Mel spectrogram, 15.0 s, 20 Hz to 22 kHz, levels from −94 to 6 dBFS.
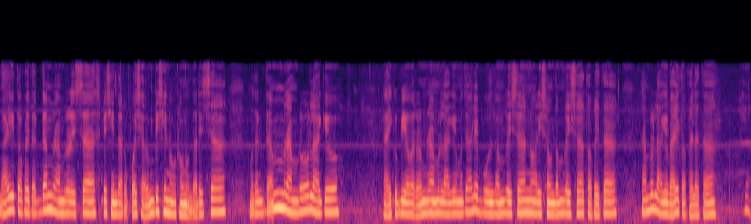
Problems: background sounds at intervals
